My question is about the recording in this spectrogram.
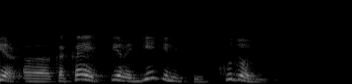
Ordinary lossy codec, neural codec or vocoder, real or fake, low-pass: AAC, 16 kbps; codec, 24 kHz, 1.2 kbps, DualCodec; fake; 7.2 kHz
